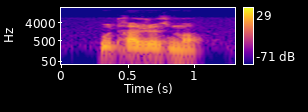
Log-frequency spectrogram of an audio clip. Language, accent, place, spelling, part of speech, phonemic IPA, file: French, France, Lyon, outrageusement, adverb, /u.tʁa.ʒøz.mɑ̃/, LL-Q150 (fra)-outrageusement.wav
- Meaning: outrageously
